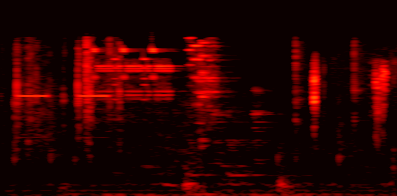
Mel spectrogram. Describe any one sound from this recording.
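An electronic error buzzer sounds briefly.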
